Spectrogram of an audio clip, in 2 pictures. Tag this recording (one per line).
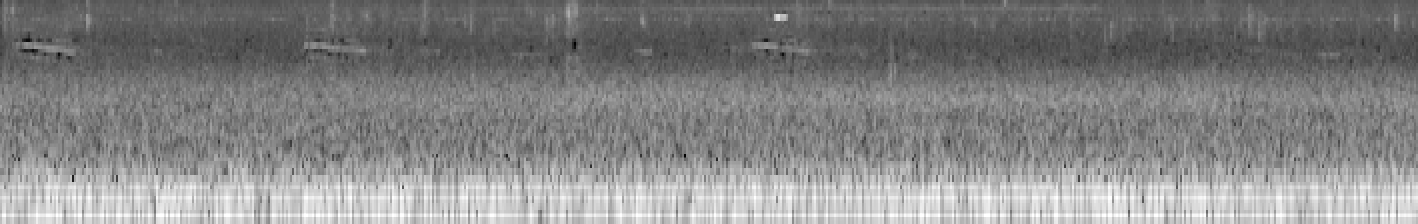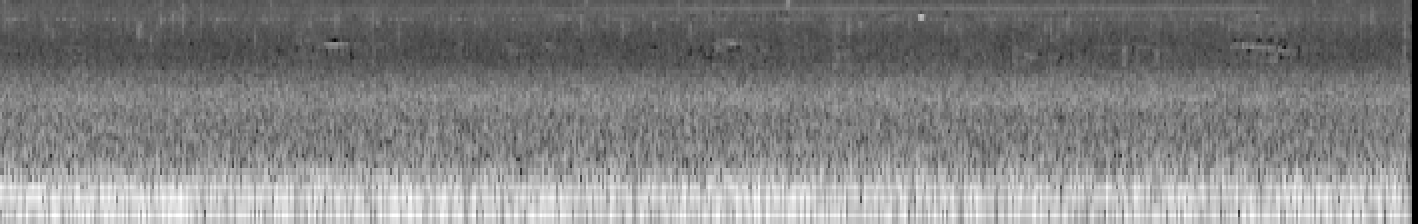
field-recording
walking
